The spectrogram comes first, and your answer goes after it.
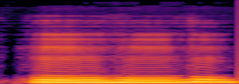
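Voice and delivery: rhythmic chest hum like the Wolf of Wall Street scene; McConaughey hum. Retold or imitated. Imitating his racing heart as a McConaughey hum. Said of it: "Full Matthew McConaughey".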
